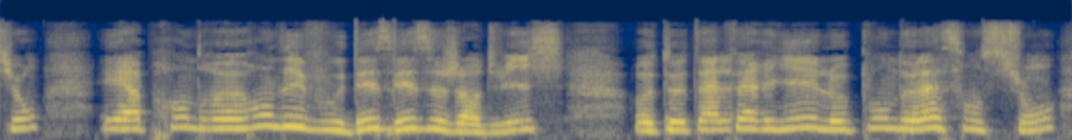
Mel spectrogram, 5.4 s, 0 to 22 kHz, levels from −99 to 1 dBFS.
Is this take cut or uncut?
cut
